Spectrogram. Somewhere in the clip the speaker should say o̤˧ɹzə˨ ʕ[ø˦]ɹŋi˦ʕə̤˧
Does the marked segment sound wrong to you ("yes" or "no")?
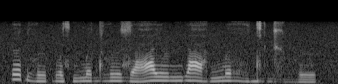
yes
